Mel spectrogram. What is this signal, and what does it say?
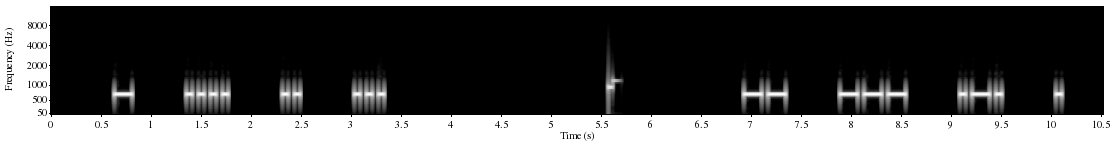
Morse code, heard as a keyed tone, about 20 wpm, spaced as for 11 wpm, 700 Hz. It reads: THIS MORE
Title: 3x Character Spacing - Top 100 Words - 20wpm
